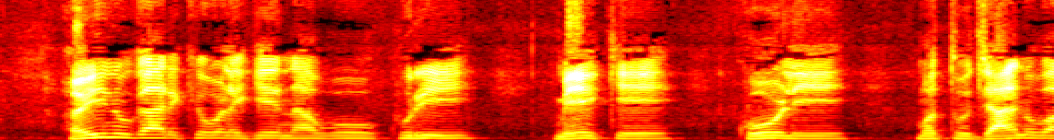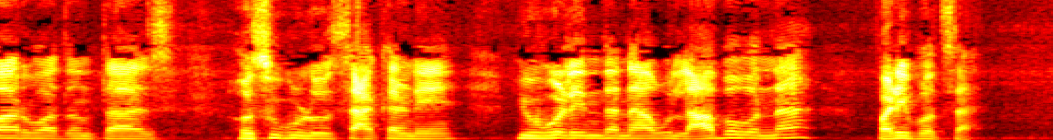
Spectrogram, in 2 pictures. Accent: Tobinakere, Karnataka, India; sir, ನಾವು ತೋಬಿನಕೆರೆ, ನಮ್ಮ ಗ್ರಾಮ

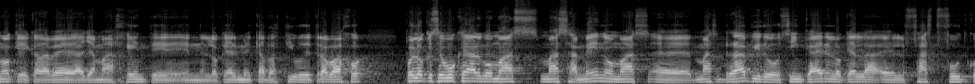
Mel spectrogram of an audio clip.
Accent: Spain; Y en nuestro caso, igual también como vengo de España

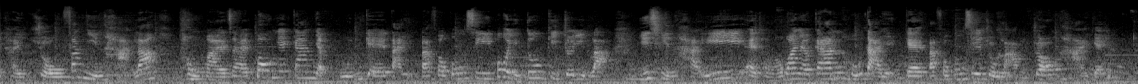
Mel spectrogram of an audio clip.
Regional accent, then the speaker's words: Zhaoqing, Guangdong, China; 我爷爷间厂在我们乡下，在我们家乡，在肇庆那里的。

